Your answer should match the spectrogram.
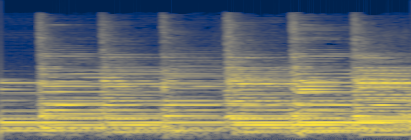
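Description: Acoustic guitar strummed at a steady pace, about three strums a second, its chords ringing on between strokes.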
